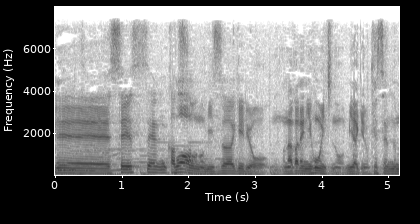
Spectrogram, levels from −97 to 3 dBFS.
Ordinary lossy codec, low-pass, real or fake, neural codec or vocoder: AAC, 48 kbps; 7.2 kHz; real; none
